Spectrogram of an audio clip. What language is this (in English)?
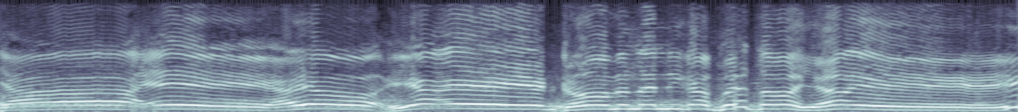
Indonesian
